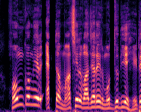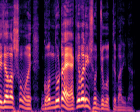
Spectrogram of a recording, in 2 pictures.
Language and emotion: Bengali, disgusted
